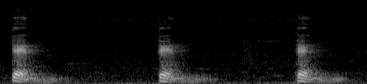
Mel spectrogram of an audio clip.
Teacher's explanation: This type of consonant sound resulting from blocking or stopping effect on the air stream, I have already explained, is called a stop or a plosive. A full description of the to sound at the beginning of a word like 10 is a voiceless alveolar stop.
